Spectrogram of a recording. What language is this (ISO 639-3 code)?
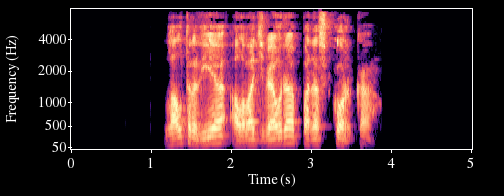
cat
